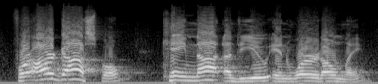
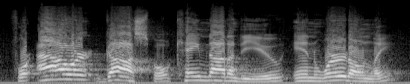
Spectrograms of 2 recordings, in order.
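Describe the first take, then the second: The two takes are said the same way.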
